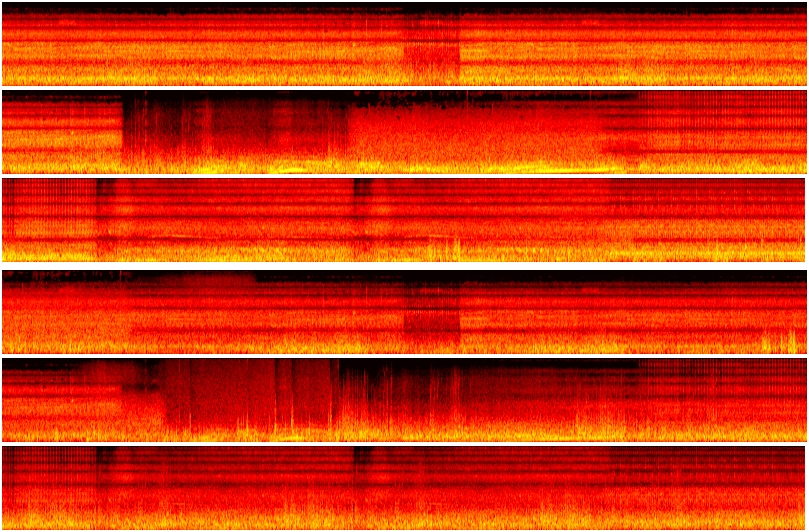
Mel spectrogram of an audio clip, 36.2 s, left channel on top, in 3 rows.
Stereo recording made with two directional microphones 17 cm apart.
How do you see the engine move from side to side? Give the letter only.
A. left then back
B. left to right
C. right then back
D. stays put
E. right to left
D.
